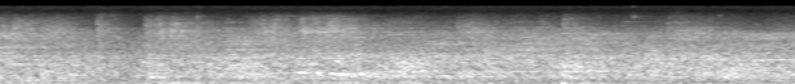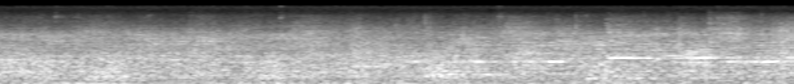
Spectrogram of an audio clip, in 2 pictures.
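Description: Two people walk past on a hard floor with faint echoing footsteps.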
